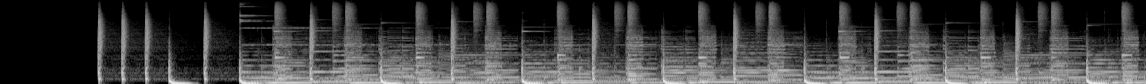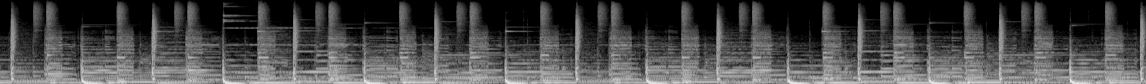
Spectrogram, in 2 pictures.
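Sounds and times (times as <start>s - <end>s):
reggae music: 2.4s - 22.9s.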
